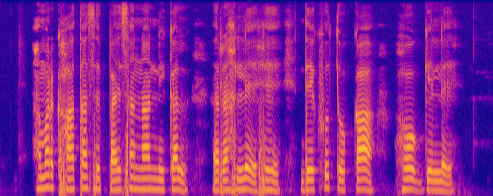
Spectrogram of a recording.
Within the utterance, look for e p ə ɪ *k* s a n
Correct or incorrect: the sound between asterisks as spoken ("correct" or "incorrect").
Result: incorrect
